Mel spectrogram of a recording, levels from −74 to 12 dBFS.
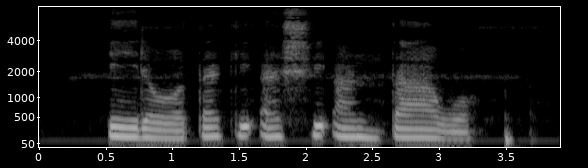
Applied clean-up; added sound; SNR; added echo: none; none; none; none.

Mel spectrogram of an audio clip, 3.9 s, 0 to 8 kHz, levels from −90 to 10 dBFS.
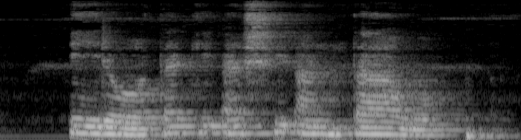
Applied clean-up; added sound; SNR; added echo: none; none; none; reverberation time 0.7 s.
